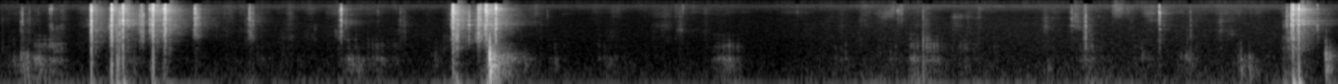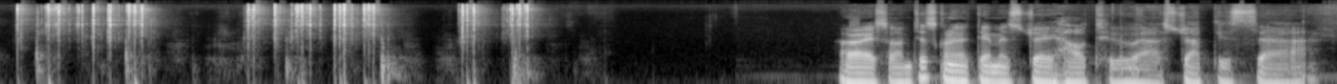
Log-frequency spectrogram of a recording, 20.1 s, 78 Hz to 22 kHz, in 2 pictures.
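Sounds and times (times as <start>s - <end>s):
ratchet strap scraping: 0.1s - 3.9s, 9.6s - 14.6s.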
